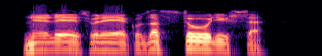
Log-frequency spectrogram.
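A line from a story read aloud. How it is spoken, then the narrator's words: Sighing. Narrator (Russian): вздохнул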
